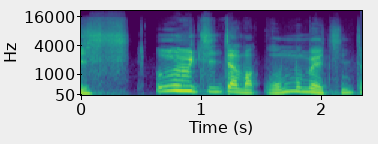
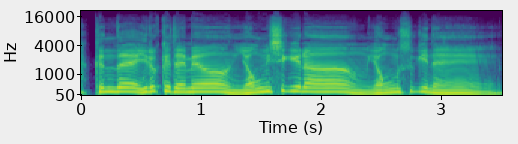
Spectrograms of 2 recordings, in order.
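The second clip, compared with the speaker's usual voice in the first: normal talking voice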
